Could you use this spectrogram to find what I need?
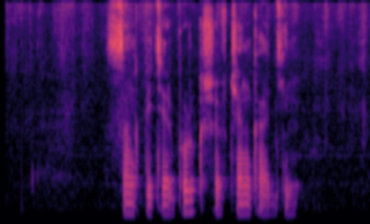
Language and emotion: Russian, neutral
